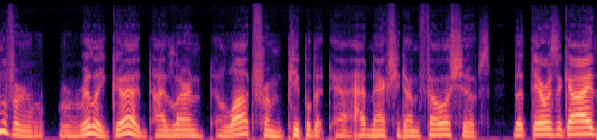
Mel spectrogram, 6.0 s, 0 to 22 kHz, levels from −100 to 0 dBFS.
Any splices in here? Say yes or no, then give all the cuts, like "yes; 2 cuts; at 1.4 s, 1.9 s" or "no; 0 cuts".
yes; 1 cut; at 4.9 s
